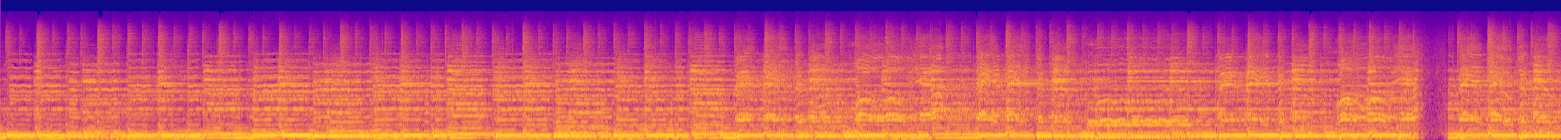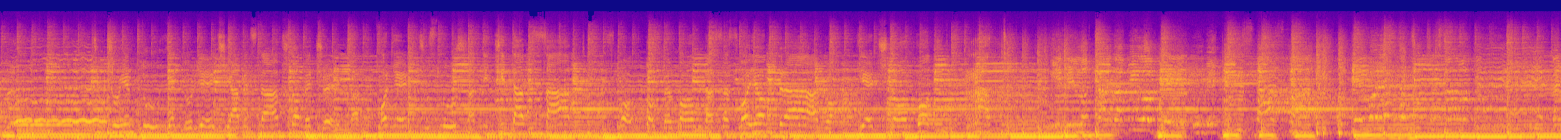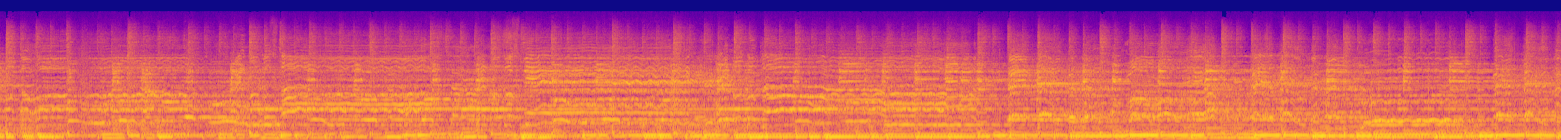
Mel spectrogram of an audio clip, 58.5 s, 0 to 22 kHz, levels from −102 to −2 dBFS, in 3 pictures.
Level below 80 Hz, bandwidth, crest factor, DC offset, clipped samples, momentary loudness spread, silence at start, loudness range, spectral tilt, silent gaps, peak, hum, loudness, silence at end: -30 dBFS; 11 kHz; 14 dB; under 0.1%; under 0.1%; 3 LU; 0 s; 2 LU; -6 dB/octave; none; 0 dBFS; none; -14 LUFS; 0 s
